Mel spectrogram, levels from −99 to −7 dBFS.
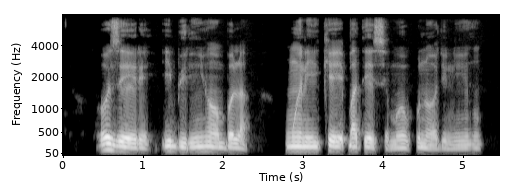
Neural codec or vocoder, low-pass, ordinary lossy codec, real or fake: none; 7.2 kHz; none; real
